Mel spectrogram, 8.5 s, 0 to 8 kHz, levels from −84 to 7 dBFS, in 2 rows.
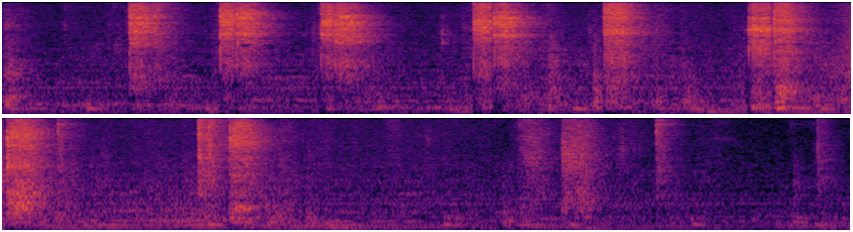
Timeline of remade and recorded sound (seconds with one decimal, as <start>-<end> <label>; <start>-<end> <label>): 0.0-6.5 remade; 6.5-7.3 recorded; 7.3-8.5 remade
